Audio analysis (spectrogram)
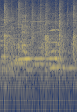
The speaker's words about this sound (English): Now, some people are clapping. You've seen the tie, and you're still clapping.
